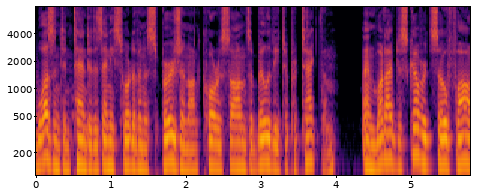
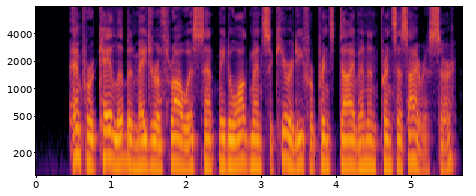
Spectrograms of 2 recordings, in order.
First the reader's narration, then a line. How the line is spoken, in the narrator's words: replied calmly, in an accent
